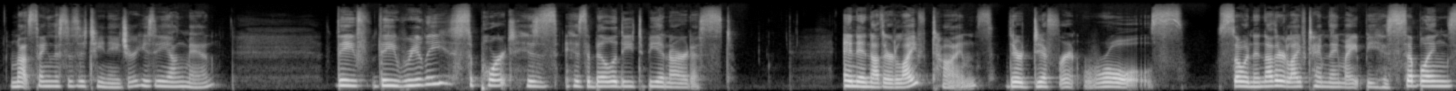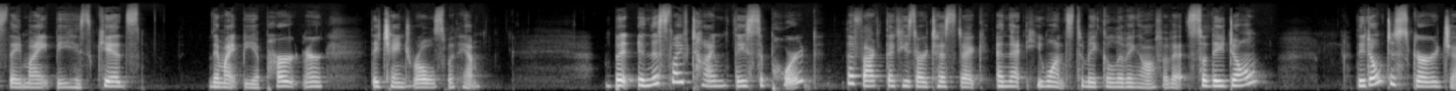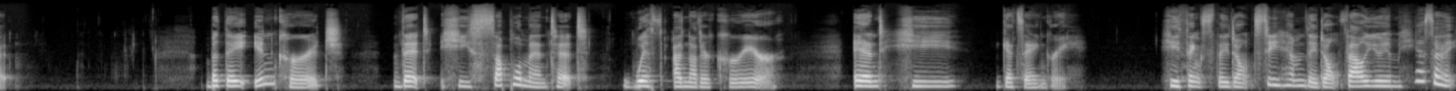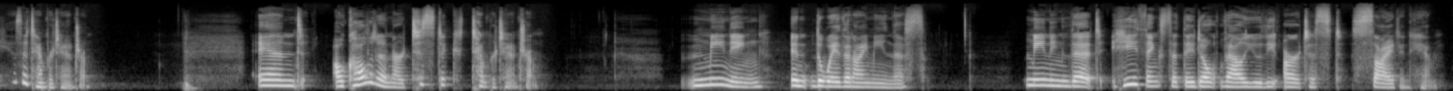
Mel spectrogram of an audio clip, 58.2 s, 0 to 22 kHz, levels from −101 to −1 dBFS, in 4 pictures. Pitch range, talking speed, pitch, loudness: 190-230 Hz, 145 wpm, 210 Hz, -20 LUFS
